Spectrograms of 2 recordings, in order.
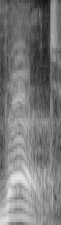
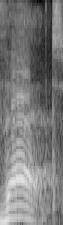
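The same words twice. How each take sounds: Both takes have the same delivery.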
